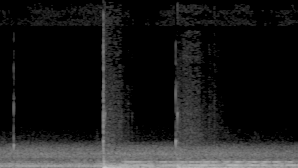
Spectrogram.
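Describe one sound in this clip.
Soft electronic menu clicks sound.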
